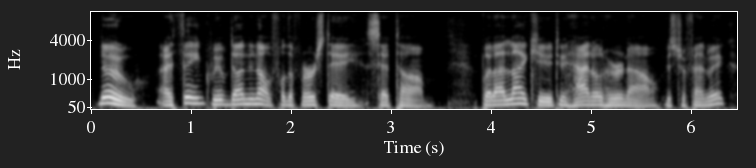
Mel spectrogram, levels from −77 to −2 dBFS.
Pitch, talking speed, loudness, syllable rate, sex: 140 Hz, 205 wpm, -18 LUFS, 4.6 syllables/s, male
